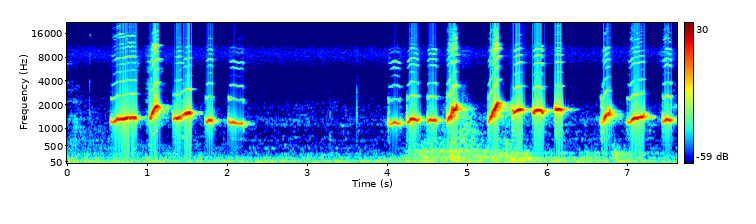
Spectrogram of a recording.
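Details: A happy cockatiel, recorded 16 June 2020, gives a run of clear whistled notes, some rising sharply, in two quick bursts.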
